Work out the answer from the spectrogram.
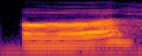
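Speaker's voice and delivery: "Er" with the tongue curled back, said loud; retroflex er. Shown as a demonstration. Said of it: "you put your tongue in the back".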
